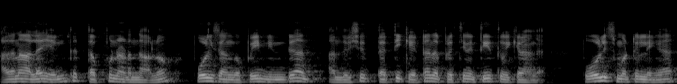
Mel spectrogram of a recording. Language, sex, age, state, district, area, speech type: Tamil, male, 18-30, Tamil Nadu, Viluppuram, urban, spontaneous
